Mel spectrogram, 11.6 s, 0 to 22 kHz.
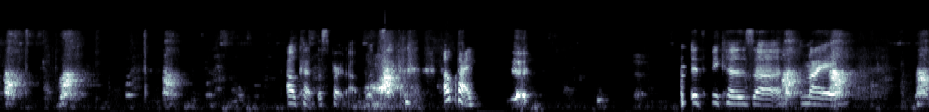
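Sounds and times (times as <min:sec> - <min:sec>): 
dog barking: 0:00.0 - 0:02.8, 0:04.6 - 0:05.1, 0:09.8 - 0:10.8, 0:11.4 - 0:11.6
dog yipping softly: 0:00.0 - 0:02.8, 0:09.8 - 0:11.6
speech: 0:03.6 - 0:06.6, 0:08.6 - 0:10.7.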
